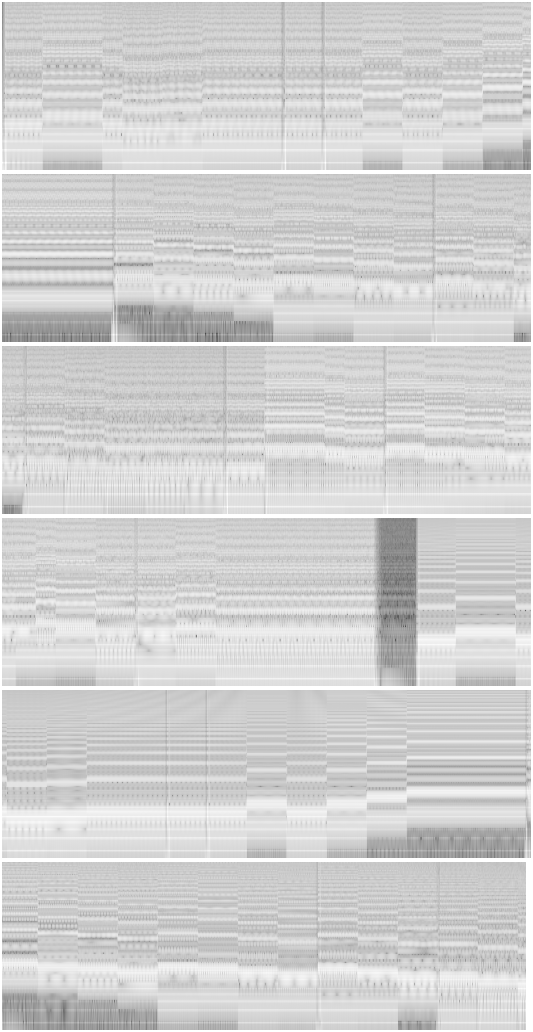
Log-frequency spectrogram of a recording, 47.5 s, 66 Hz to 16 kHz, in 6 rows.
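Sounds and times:
chiptune national anthem on a MOS6581R2 sound chip: 0.0s - 47.5s.

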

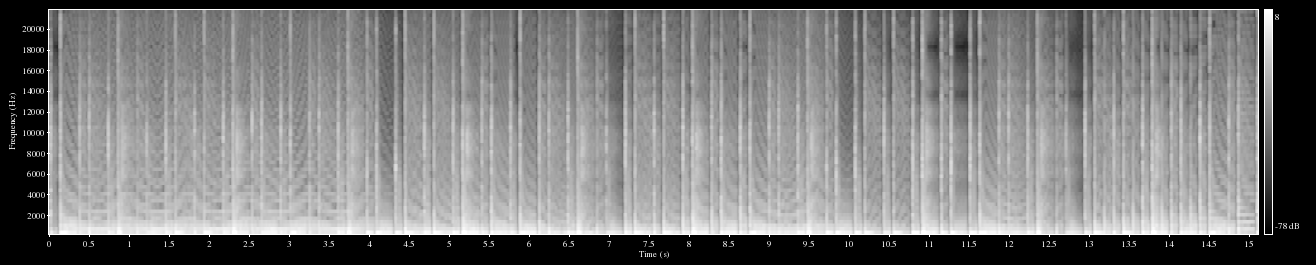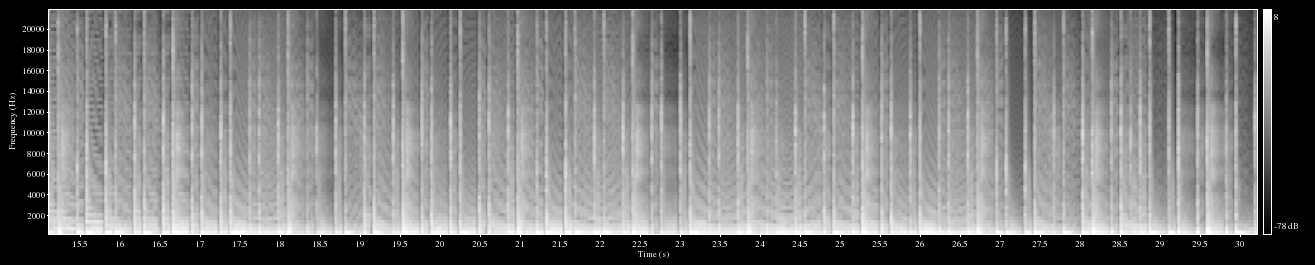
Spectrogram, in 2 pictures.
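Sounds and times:
chiptune synthesizer sound from SID chip: 0.2s - 30.1s.

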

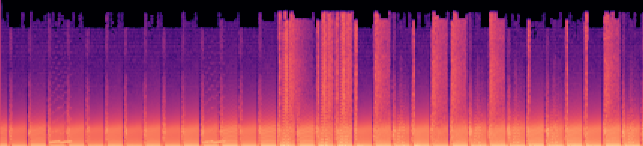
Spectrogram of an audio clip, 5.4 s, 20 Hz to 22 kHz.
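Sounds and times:
techno music: 0.2s - 5.3s.

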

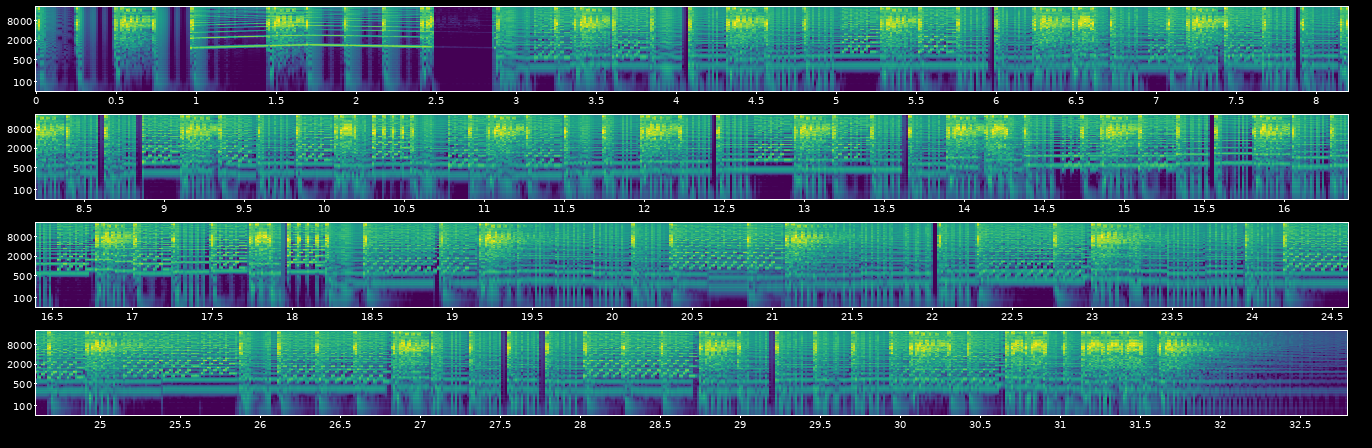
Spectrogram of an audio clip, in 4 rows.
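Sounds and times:
chiptune music on a SID 8580R5 chip: 1.1s - 32.7s.

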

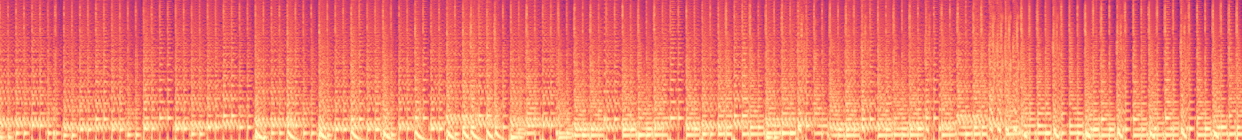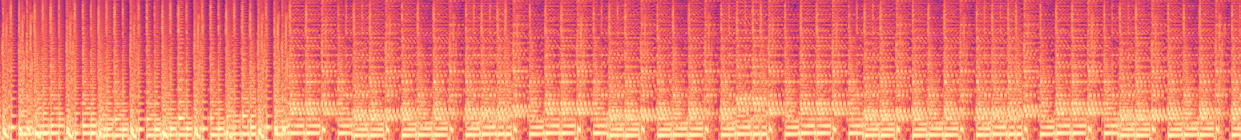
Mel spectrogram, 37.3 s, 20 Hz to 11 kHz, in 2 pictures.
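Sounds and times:
MOS6581R4 sound chip synth sound: 0.0s - 37.2s.

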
